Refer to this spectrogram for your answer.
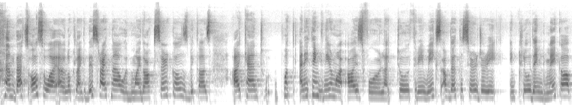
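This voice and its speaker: A woman with a fairly high pitch at a fairly slow pace. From Jordan. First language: Arabic. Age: 20s. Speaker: book youtuber. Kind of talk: casual vlog monologue.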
